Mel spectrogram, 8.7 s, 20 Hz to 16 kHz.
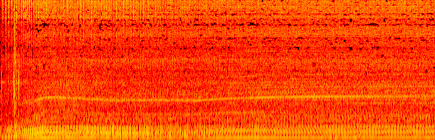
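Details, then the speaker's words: New Pulsar G2319N inverter generator, 2300 W peak and 1800 W rated, on its first startup from choke: it fires first pull and settles into a smooth, quiet, steady hum at 4100 rpm with economy mode off. Running healthy. "wow it's pretty dang quiet and it's running at 4 100 rpms it's not in economy mode"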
